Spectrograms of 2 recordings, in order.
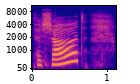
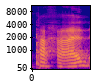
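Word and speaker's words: פחד: about two concepts um I'm hoping that I pronounce it right so it's pushard and also Europe yeah um yeah no one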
